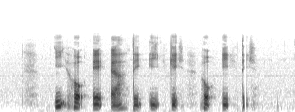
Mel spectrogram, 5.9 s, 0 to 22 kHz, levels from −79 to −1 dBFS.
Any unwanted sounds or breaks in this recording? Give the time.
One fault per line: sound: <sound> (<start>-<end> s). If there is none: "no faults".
sound: dropout (4.9-4.9 s)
